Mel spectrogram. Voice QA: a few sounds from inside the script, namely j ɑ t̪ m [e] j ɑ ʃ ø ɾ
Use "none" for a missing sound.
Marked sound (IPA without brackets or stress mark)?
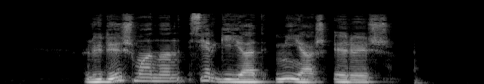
i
